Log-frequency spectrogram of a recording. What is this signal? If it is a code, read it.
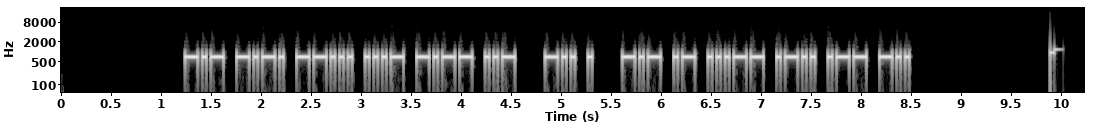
Morse code, heard as a keyed tone, about 28 wpm, 700 Hz. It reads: KC7VYU DE KA3LWD
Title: USA Callsign DE Callsign 28wpm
